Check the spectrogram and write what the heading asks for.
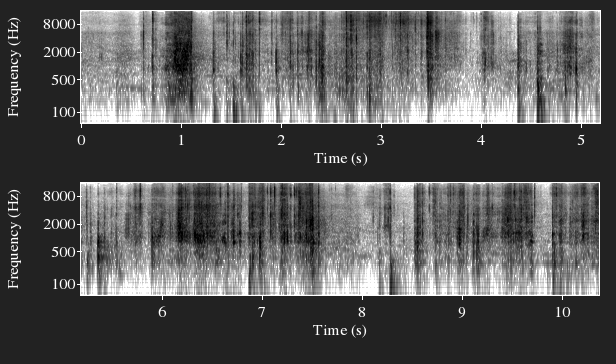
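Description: A cardboard trading-card hobby box being handled and opened and its wrapped packs pulled out: irregular rustling and crinkling of cardboard and pack wrappers, with many small clicks and scrapes.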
